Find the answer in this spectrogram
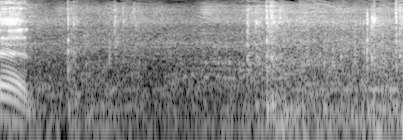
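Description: A basketball being dribbled on a hardwood gym floor during a spin move, heard as a few knocks in a large hall.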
